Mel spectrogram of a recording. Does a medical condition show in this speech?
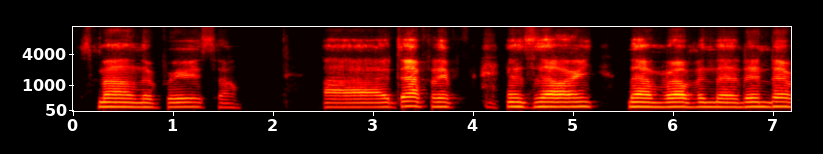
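Yes: ALS; diagnosed at age 29, just before 30th birthday; 2 years since diagnosis; voice still clear, uncertain how long clear speech will last, voice banking largely completed.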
